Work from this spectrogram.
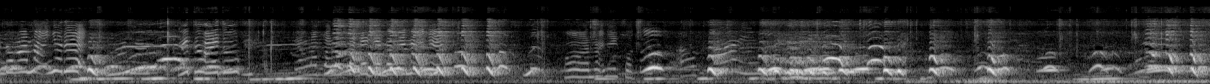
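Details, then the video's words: Several monkeys calling back and forth to each other, a noisy chorus of overlapping harmonic cries that swoop downward, packed densely and irregularly, with a lower steady tone running underneath at times. "suara monyet yang saling bersahutan"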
